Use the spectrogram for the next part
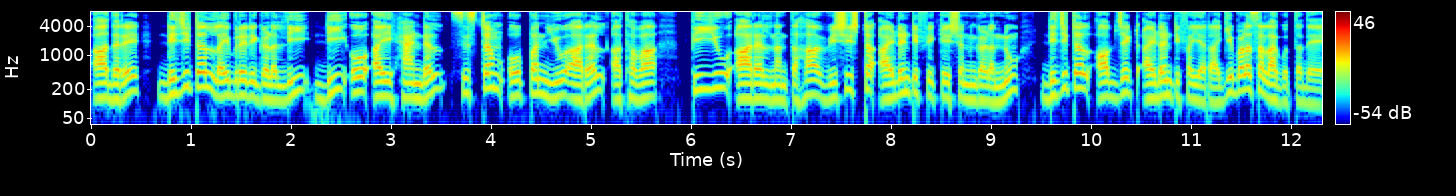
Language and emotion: Kannada, neutral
